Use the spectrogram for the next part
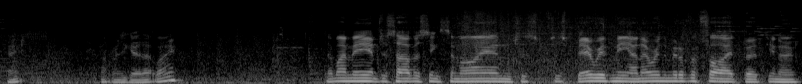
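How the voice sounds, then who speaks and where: A man's voice: mid-range voice, fairly even intonation, a little fast, long pauses, background noise. New man, wry sweary gaming commentary. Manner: wry, sweary, talks to the game. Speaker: gamer commentating on own play. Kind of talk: casual gameplay commentary.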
